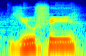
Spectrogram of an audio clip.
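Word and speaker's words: Yuffie: Yuthi like Y O U F I E.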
